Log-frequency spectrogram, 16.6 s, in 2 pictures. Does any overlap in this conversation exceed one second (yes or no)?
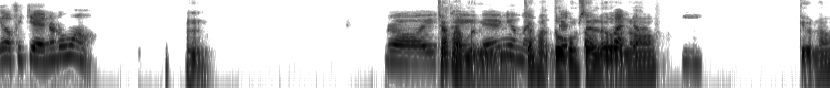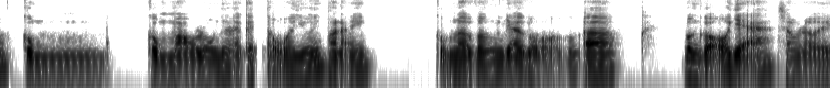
yes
